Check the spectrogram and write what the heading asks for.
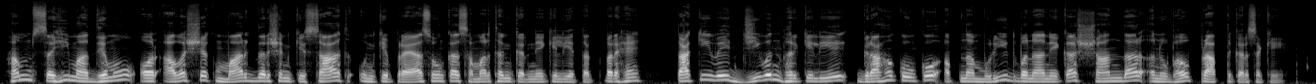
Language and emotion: Hindi, neutral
